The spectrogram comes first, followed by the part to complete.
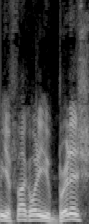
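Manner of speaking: plain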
